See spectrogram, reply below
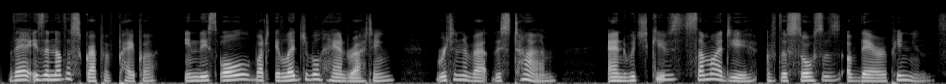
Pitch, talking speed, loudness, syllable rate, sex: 185 Hz, 170 wpm, -21 LUFS, 5.3 syllables/s, female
